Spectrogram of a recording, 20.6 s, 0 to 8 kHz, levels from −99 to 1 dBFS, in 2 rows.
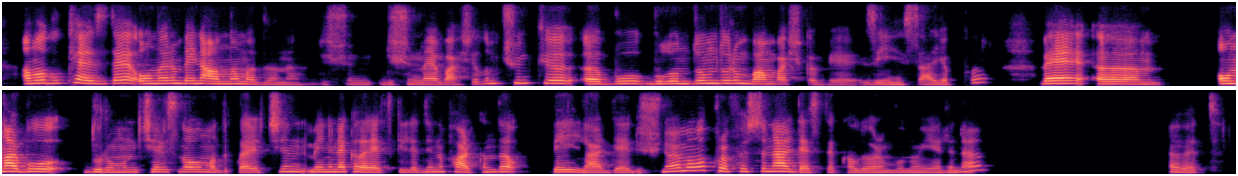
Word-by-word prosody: ama 275 +3 +4
bu 280 0 -7
kez 265 -6 +1
de 290 +1 +4
onların 260 +2 +1
beni 255 +1 +2
anlamadığını 200 -7 -1
düşün 180 +1 -19
düşünmeye 180 -1 -7
başladım 210 +11 -7
çünkü, 290 -2 -1
ııı, 215 -1 +3
bu 240 0 -2
bulunduğum 235 +4 +1
durum 275 -2 -1
bambaşka 200 -4 -2
bir 165 +1 -17
zihinsel 175 - -9
yapı 90 - -13 0.6
ve, 255 +2 +8
ımm, 210 -1 +1 0.5
onlar 255 -1 +7
bu 255 - +1
durumun 205 -1 -4
içerisinde 220 +1 -5
olmadıkları 200 -4 -4
için 240 +6 -5
beni 225 +1 -2
ne 225 0 +2
kadar 225 -4 +1
etkilediğinin 200 +3 -6
farkında 220 +1 -1 0.2
değiller 195 -6 -3
diye 170 -1 -8
düşünüyorum 270 +6 -3
ama 355 +2 +2
profesyonel 265 - +2
destek 175 -1 -7
alıyorum 175 +1 -9
bunun 175 0 -12
yerine. 180 - -9 1.6
Evet. 190 -6 -10
220 Hz, 120 wpm, -21 LUFS, 185-255 Hz, 1.6 s, ve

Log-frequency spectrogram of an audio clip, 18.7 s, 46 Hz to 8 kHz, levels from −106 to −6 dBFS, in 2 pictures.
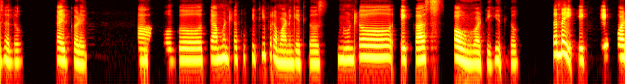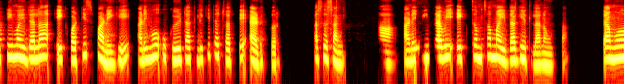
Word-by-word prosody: झालं. 180 -3 -6 0.5
काही 200 -2 +3
कळेना. 165 -4 -3 0.8
हां, 195 - +1 0.3
मग 195 0 -11
अ, 200 0 +1
त्या 210 - +1
म्हटल्या, 220 0 -2
"तू - - -17
किती 235 +3 -6
प्रमाण 175 -8 -1
घेतलंस?" 170 -1 -6 0.2
मी 215 - -3
म्हटलं, 235 +3 +3
"एकास 205 +1 +4 0.4
पाऊण 200 -7 +6
वाटी 165 0 -3
घेतलं," 180 -1 -8 0.5
तर, 295 - +5
"नाही, 285 -7 +8
1- 205 -1 0 0.3
1 - - -1 0.2
वाटी 245 0 +6
मैद्याला, 240 0 +3
1 210 0 +4
वाटीच 265 +8 -1
पाणी 200 -9 +3
घे. 195 +2 -2 0.2
आणि 195 +1 0
मग 240 +4 +1
उकळी 205 -4 +1
टाकली 215 -2 -3
की 205 +6 -13
त्याच्यात 255 -8 -4
ते 240 - -1
ॲड 175 -1 +4
कर." 155 +1 -7 0.6
असं 225 +1 -3
सांगि 180 -7 -3 0.5
हां. 170 -2 -1 0.2
आणि 195 +2 -1
मी 235 - 0
त्यावेळी 235 +1 +4
1 220 0 +2
चमचा 245 +1 -1
मैदा 205 -5 +3
घेतला 180 -8 -3
नव्हता, 150 -1 -8 0.5
त्यामुळं 220 +1 +5
210 Hz, 155 wpm, -22 LUFS, 185-235 Hz, 0.8 s, नाही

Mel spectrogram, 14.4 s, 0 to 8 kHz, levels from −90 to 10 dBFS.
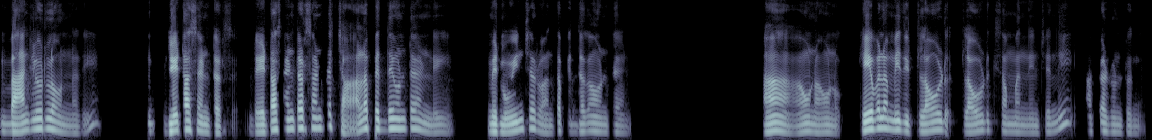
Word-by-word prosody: బెంగుళూరులో 155 +7 +4
ఉన్నది 105 - -12 1.0
data 140 +4 +8
centres. 115 -1 -2 0.3
Data 115 +6 +5
centres 160 +1 +2
అంటే 175 +5 -3
చాలా 170 - +2
పెద్దగుంటాయండి. 160 -7 0 0.6
మీరు 120 -1 +4
ఊహించరు, 145 +2 0
అంత 105 - -15
పెద్దగా 120 +2 -7
ఉంటాయని. 110 -2 -14 1.7
ఆ! - - +7 0.4
అవునవును. 115 -3 -4 0.3
కేవలం 160 +3 +6
ఇది 130 -3 -2
క్లౌడ్, 130 +4 0 0.2
క్లౌడ్‌కి 125 +4 -4
సంబంధించింది 115 - -9 0.3
అక్కడుంటుంది. 115 -5 -9
125 Hz, 90 wpm, -22 LUFS, 115-155 Hz, 1.7 s, data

